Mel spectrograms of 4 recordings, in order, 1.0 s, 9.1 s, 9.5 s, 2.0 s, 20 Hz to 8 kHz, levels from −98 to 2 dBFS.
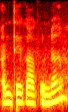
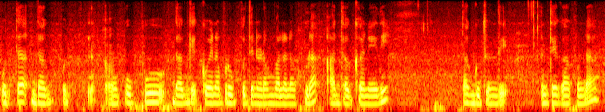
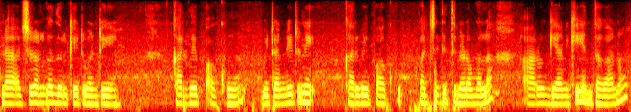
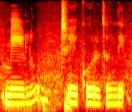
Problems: none marked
